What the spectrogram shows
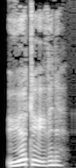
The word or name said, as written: øredøvende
